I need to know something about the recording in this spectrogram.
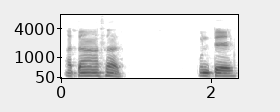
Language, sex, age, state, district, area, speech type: Goan Konkani, male, 30-45, Goa, Quepem, rural, spontaneous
